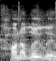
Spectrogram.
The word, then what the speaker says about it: Honolulu: I'm coming to you once again live on location from scenic Honolulu, which only coincidentally rhymes with flu.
